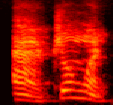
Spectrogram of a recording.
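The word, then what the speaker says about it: 中文: ட்ரோங்வன் ஜொங்கன் ட்ரோங்வன். ஸோ அங்க ZH வர்றதுனால நம்ம வந்து DCH ஆர் இஜ் சவுண்ட் நாக்க மடக்கி ப்ரொனவுன்ஸ் பண்ணுவோம்.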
